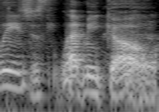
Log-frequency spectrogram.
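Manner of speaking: put-on pleading scream. Voicing an old car on its final drive in: mock screaming plea. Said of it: "it was screaming at me".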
